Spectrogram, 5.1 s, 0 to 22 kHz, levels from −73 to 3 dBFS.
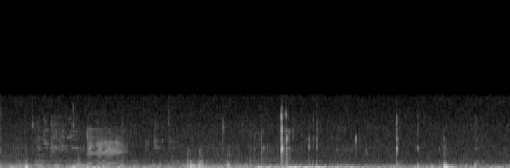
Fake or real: real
